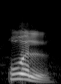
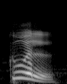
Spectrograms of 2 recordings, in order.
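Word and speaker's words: قُلْ: Ya, susah mengucapkannya ketika dia dalam keadaan dhammah. Qul. Banyak orang bacanya kul. Apa artinya? Kul katakanlah, sedangkan kul adalah makanlah.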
